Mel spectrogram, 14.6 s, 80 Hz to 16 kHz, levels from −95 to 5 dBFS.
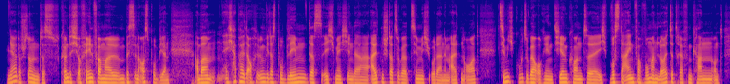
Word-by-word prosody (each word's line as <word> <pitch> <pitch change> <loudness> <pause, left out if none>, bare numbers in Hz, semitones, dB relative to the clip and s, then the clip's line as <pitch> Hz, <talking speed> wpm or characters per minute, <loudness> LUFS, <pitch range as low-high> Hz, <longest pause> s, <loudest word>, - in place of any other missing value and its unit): Ja, 140 +8 +1
das 130 -4 -4
stimmt. 125 -8 0
Das 105 - -6
könnte 135 0 +2
ich 130 - +1
auf 125 - -2
jeden 140 +1 +5
Fall 135 -1 +4
mal 125 -1 +4
'n 125 +1 0
bisschen 130 -1 -1
ausprobieren. 115 -7 -3 0.5
Aber 125 +2 +3 0.2
ich 135 +2 -1
habe 155 0 -2
halt 145 -1 +3
auch 130 - 0
irgendwie 140 +2 0
das 135 -1 -1
Problem, 125 +3 +1
dass 125 -2 -1
ich 115 +1 -3
mich 115 -1 -1
in 115 -1 0
der 105 -1 -2
alten 125 +3 +2
Stadt 130 -1 -1
sogar 115 -4 -2
ziemlich 120 -3 -3
oder 105 -2 -1
in 95 - -3
dem 95 -1 -3
alten 110 +1 -1
Ort 115 +2 -2 0.4
ziemlich 150 0 -1
gut 135 0 -6
sogar 125 -1 +4
orientieren 115 +4 +1
konnte. 115 -3 +1
Ich 105 +2 -3
wusste 130 -1 0
einfach, 125 +1 +2
wo 120 - 0
man 130 -2 +3
Leute 130 +4 +1
treffen 120 -1 -4
kann 115 0 0
und 110 -2 -4
125 Hz, 200 wpm, -22 LUFS, 115-130 Hz, 0.5 s, jeden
